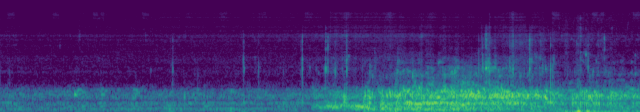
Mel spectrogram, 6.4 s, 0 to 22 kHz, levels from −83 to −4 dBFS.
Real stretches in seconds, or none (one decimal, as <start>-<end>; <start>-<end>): 0.0-1.6; 5.4-6.4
